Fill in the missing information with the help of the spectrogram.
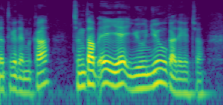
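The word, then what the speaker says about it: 輸入: 정답 A의 유뉴가 되겠죠. 자, 요 단어는 발음을 주의를 하셔야 됩니다. 장음으로 잘못 알고 계신 분들이 의외로 많은데 유우뉴가 아닌 유뉴, 짧게 유가 된다는 거 꼭 기억을 하시기 바라겠습니다.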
